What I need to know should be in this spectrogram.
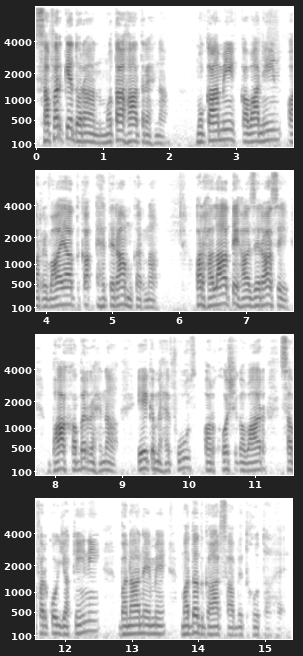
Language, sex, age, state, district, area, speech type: Urdu, male, 45-60, Delhi, South Delhi, urban, spontaneous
